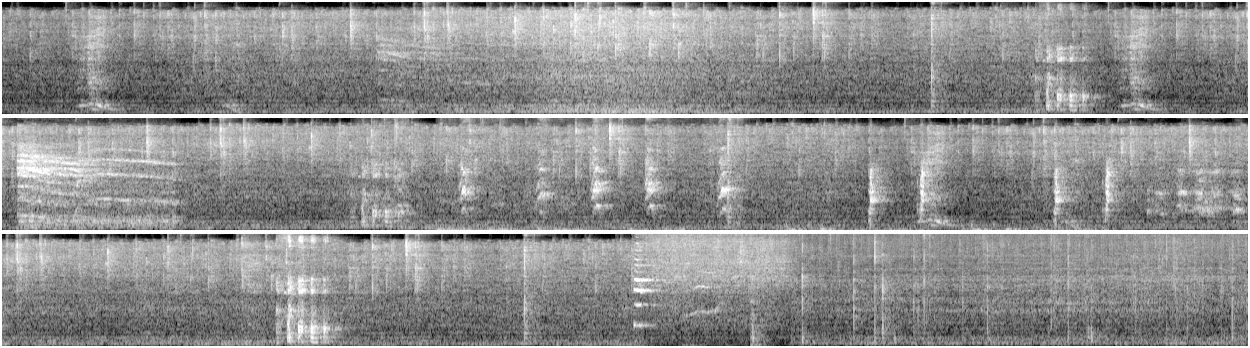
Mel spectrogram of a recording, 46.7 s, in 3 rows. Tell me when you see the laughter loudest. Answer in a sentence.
The volume of the laughter peaks at 35 seconds.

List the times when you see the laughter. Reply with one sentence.
You can hear the laughter from 12.4 to 13.7 s, from 19.5 to 20.7 s and from 34.1 to 35.4 s.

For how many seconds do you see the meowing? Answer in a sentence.
You can hear the meowing for 5 seconds altogether.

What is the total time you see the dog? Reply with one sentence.
The dog can be heard for 11 seconds in total.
